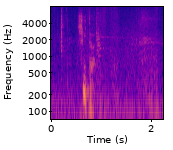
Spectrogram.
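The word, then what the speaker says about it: citta: And actually it's pronounced with a ch sound. It's written sita, chitta.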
